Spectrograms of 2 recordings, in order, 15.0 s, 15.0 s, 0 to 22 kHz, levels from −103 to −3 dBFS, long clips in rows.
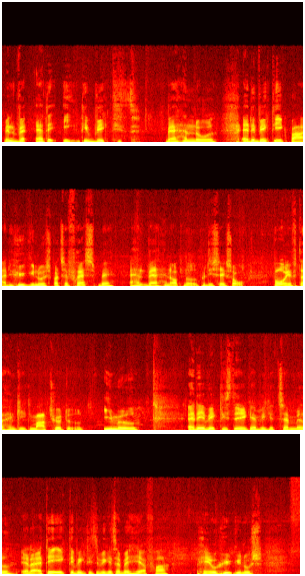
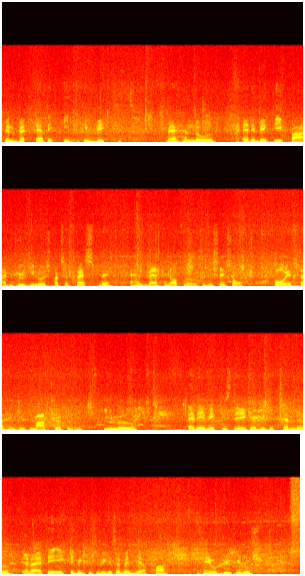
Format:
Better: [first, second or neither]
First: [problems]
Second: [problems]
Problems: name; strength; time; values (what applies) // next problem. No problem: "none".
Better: first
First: hiss; faint; throughout; 25 dB below the speech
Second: hiss; loud; throughout; 6 dB below the speech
